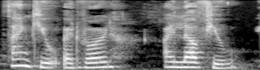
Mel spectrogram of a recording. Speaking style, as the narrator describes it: he answered

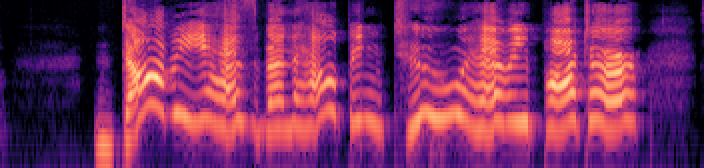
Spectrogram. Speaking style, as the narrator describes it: he squeaked

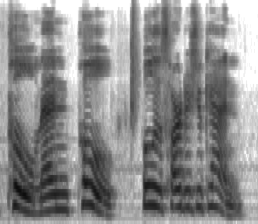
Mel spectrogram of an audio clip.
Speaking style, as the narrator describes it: the doctor ... shouted

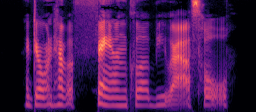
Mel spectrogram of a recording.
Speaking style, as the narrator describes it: he muttered back

